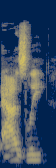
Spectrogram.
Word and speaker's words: ASLI: living initiative or asli we use the acronym pronounce it asly to to build more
